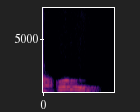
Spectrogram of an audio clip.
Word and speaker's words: कुरुत: तुम सब ये कहते कुरुथ हैं कुरुत, कुरुत, कुरुत, कुरुथ कुरुत है जो लास्ट वाला होता है, विसर्ग वाला नहीं, दूसरे वाला नहीं, कुरुत।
